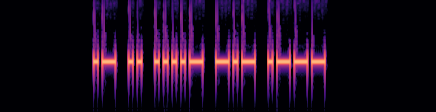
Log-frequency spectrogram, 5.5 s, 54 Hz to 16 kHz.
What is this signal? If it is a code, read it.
Morse code, heard as a keyed tone, about 22 wpm, 700 Hz. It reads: AI4KJ
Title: USA Call Signs - 5 Characters - 2x Character Spacing - 22wpm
